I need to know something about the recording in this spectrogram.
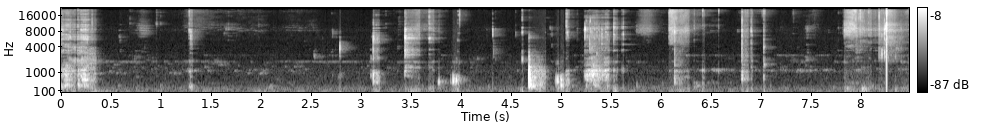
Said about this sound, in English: take a sip of my coffee again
